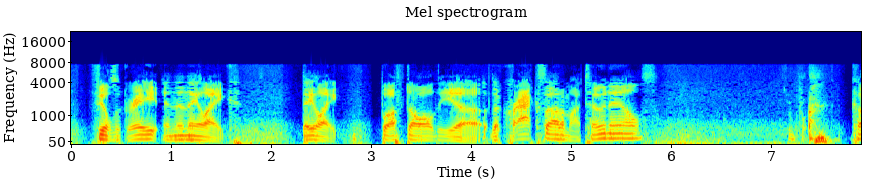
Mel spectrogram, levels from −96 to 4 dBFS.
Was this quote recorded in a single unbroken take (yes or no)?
yes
